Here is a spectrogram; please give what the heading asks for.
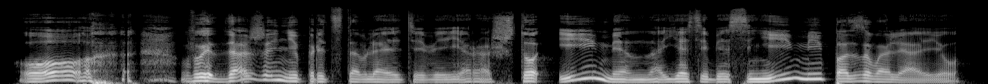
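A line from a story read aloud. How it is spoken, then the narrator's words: Chuckling. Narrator (Russian): Хохотнул Норберг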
